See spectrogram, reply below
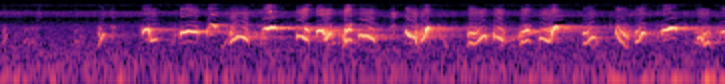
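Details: Decoy red-whiskered bulbul singing at wild birds from its cage: a lively, continuous stream of slurred, warbled whistles, rising and falling rapidly, with a few sharper high notes, against a clean, quiet background.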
